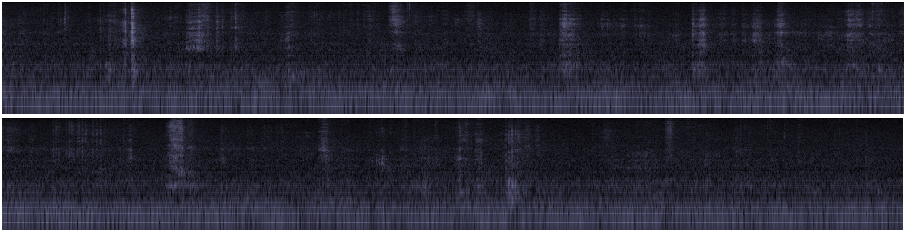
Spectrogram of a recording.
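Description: Paper crinkles and rustles as it is handled and folded.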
